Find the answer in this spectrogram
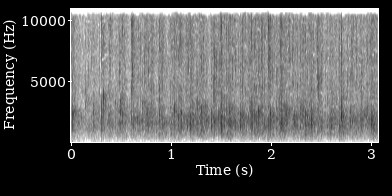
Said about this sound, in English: The return of Jesus, listen, and perhaps you will agree by round of applause.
